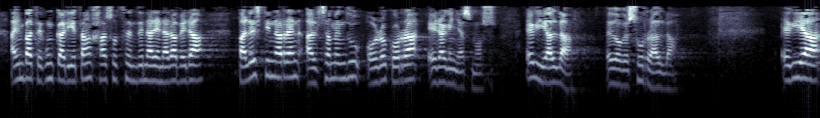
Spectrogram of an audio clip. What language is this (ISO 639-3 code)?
eus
